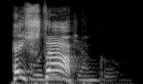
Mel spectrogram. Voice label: male voice irritated hey stop

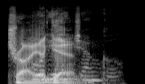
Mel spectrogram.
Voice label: announcer saying try again

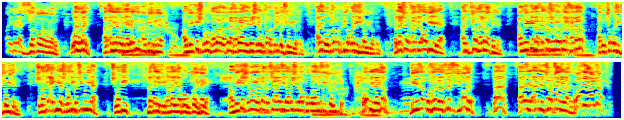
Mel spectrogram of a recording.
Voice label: cartoon phone babble

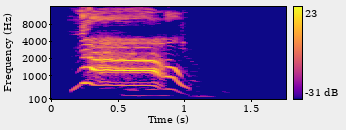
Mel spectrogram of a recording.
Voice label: child yelling no

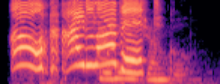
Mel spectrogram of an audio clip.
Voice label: cartoon voice oh i love it

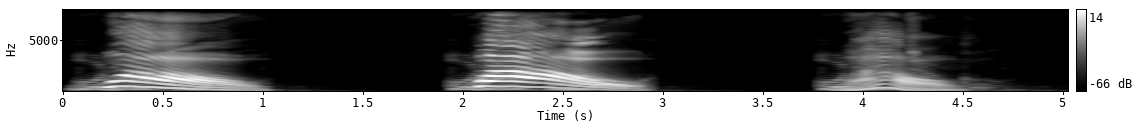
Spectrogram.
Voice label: female voice wow

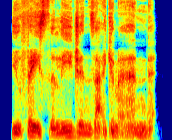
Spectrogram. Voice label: vocal you face the legions i command male; fantasy

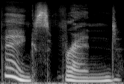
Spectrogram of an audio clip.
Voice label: vocal dialogue thanks friend female human; rogue

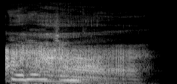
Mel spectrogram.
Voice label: pirate arrh

